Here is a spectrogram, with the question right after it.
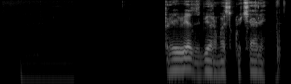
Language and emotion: Russian, neutral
